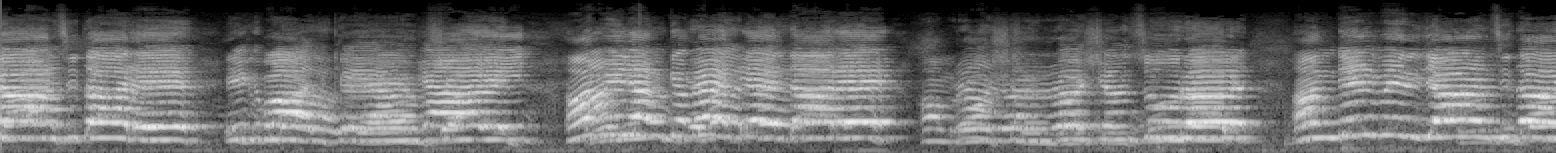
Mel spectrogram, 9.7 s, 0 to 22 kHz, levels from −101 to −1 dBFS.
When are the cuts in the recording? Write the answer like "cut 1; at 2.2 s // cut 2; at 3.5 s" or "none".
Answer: none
